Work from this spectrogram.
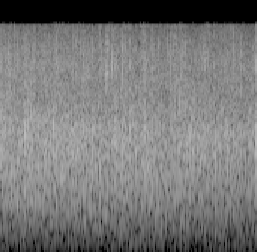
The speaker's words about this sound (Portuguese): Aplauda Ele com alegria, com júbilo e fé, que assim vai acontecer.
